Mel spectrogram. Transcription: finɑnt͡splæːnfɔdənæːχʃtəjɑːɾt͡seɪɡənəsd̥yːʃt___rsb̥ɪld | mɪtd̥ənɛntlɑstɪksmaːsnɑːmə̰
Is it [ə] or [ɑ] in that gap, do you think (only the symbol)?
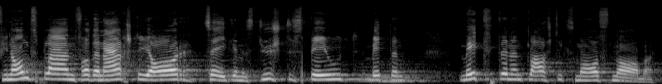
ə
